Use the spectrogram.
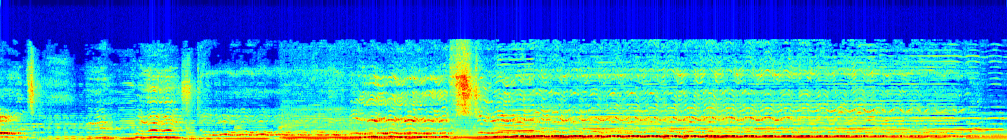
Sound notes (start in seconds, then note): none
